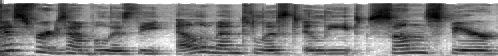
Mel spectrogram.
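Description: At a moderate pace, a woman is speaking. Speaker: video creator, actor-combatant. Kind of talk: casual vlog commentary. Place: home room.

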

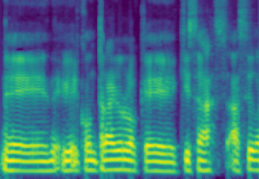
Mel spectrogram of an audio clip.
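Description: This man's voice carries a dark, mellow tone. He talks at a moderate pace against a quiet background. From Dominican Republic. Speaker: business executive; guest. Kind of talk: interview. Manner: halting. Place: studio. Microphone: studio mic.

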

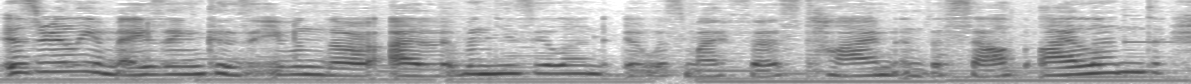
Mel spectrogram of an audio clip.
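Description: Faint music can be heard in the background. Over it, a woman speaks at a moderate pace. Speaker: vlogger. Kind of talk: casual vlog chat. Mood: cheerful, friendly. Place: home room. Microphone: phone near.

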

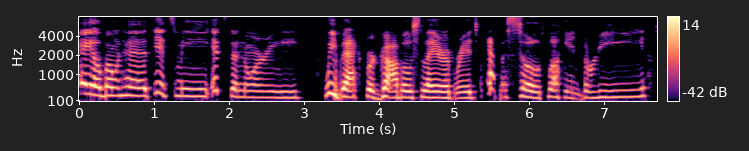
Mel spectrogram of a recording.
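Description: A female-sounding voice performs a put-on character in a playful tone at a fairly high pitch, on a very clean recording with a silent background. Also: fairly slow pace. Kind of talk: hyper casual streamer banter. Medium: virtual streamer. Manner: playful, silly, teasing.

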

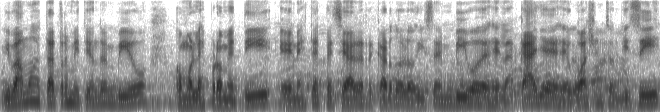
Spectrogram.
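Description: Noticeable background noise surrounds a man's fairly high voice, with a dry sound and no echo. He talks at a fairly quick pace with hardly any pauses. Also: ordinary pitch variation. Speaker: street livestreamer and news host. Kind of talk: live event broadcast, street reporting. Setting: outdoors at a protest rally. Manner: improvised, filler-laden, halting. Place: street. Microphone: handheld.

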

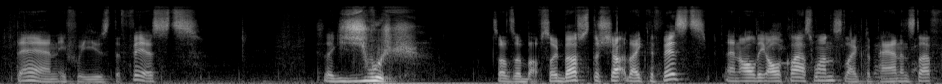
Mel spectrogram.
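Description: At a moderate pace, a man with a fairly high pitch speaks with ordinary pitch variation and big swings in loudness. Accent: Norwegian. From Norway. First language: Norwegian. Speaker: gaming YouTuber. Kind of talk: gameplay commentary. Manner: casual, animated.

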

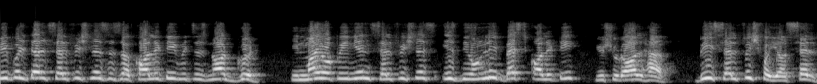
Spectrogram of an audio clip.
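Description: A man speaks at an extremely high pitch. His pace is fairly quick. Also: ordinary pitch variation. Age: 50s. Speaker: lawyer, motivational speaker. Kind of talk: motivational speech. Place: classroom. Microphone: lapel.

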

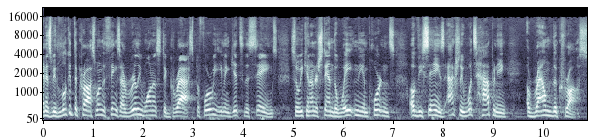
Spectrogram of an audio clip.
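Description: A man speaks fairly quickly, his pitch rising and falling in a usual way. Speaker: preacher. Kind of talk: sermon. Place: church. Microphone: lapel.

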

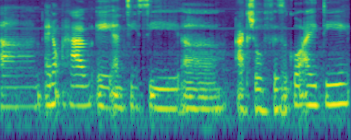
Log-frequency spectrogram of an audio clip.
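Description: A woman speaks with an American accent over light background noise. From New York City, Brooklyn. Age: 30s. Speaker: college student. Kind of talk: self-introduction video. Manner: halting, frequent fillers. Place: home room. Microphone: webcam.

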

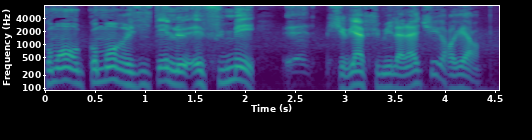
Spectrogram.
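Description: Lively in intonation, the speech moves at a fairly slow pace with a dry, close sound and no echo. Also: man. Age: 50s. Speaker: vlogger. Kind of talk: monologue vlog. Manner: halting.

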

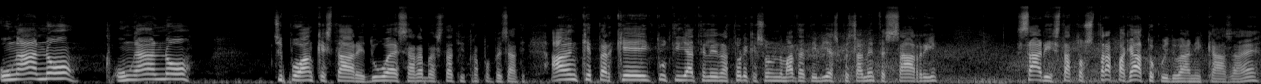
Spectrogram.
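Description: A man speaks loudly at a moderate pace, his high pitch carrying lively intonation and long, frequent pauses. The sound is dry with no echo, over light background noise. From Italy. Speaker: football fan vlogger. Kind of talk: angry rant about the coach, heated opinion monologue to camera. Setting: home video to camera. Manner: loud, indignant, hammering the same words. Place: open country. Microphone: phone near.

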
